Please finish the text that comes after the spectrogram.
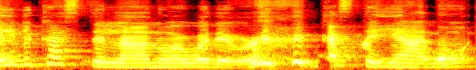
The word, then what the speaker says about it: castellano: Castano. See? Um, so yes, Shano. It's not even Castellano or whatever. Castano, it's cast because double L and Y in Spanish is automatically pronounced as sh, right?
